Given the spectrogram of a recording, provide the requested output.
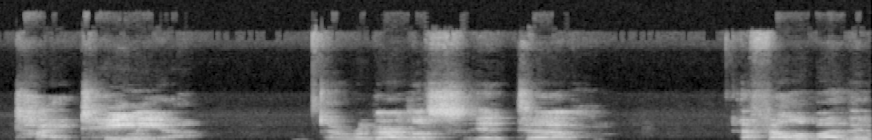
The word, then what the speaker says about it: Titania: The author insists, in this case, it's pronounced Titania.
